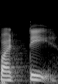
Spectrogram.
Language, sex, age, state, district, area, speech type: Malayalam, female, 45-60, Kerala, Kozhikode, urban, read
